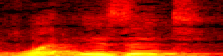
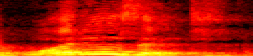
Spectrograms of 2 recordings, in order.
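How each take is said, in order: First: Said in the usual way. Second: "What is it?" pitched high on "is", then falling; "is" raised high in a wondering "What is it?"; puzzled question. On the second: Acted. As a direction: ask "What is it?" in acted bafflement, leaning on "is". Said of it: "they ask each other".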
